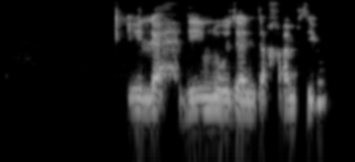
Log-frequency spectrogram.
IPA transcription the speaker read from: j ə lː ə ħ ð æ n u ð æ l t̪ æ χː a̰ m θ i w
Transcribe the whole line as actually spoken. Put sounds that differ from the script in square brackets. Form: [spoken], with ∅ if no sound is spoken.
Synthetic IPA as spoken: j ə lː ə ħ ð [i] n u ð æ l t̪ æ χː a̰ m θ i w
